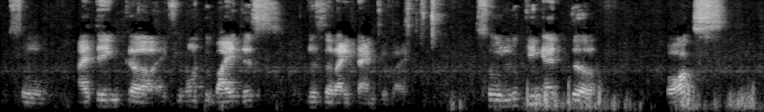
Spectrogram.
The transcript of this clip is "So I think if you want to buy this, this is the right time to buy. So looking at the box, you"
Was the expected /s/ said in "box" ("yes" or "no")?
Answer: yes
